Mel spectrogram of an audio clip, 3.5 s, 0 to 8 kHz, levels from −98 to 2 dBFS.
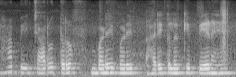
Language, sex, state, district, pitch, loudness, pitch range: Hindi, female, Bihar, Lakhisarai, 170 Hz, -15 LUFS, 165-175 Hz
